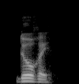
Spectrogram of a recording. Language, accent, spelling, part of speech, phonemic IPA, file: French, France, dorée, verb, /dɔ.ʁe/, LL-Q150 (fra)-dorée.wav
- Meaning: feminine singular of doré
